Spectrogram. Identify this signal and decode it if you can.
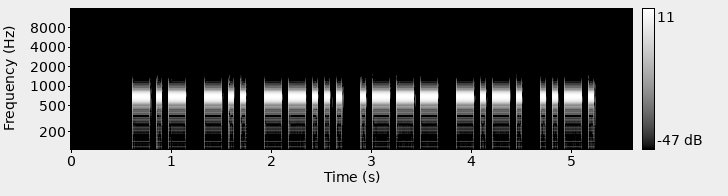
Morse code, heard as a keyed tone, about 20 wpm, 700 Hz. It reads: KD7JCF
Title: USA Call Signs - 6 Characters - Repeated 2x - 20wpm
